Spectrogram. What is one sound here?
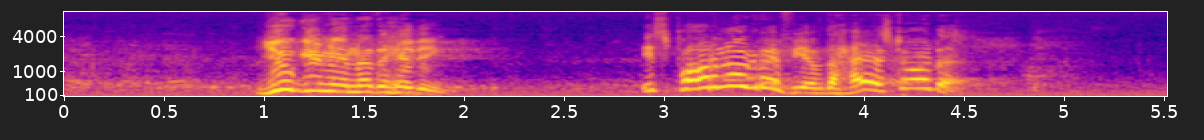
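An elderly man speaks into a microphone in bursts, heard through a loudspeaker.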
